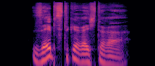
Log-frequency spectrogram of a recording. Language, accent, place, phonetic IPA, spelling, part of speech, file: German, Germany, Berlin, [ˈzɛlpstɡəˌʁɛçtəʁɐ], selbstgerechterer, adjective, De-selbstgerechterer.ogg
- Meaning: inflection of selbstgerecht: 1. strong/mixed nominative masculine singular comparative degree 2. strong genitive/dative feminine singular comparative degree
